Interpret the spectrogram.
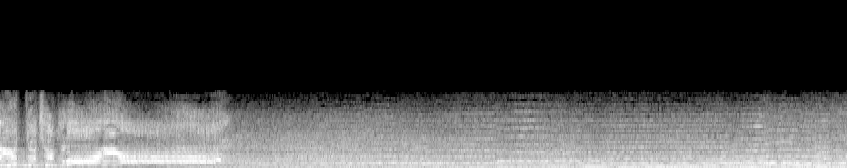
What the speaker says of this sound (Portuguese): Quem crê nisso, dê um grito de glória.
